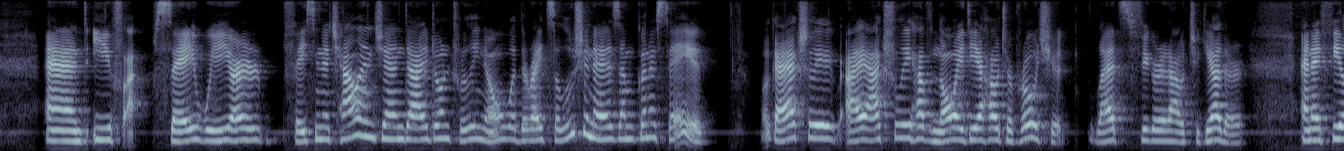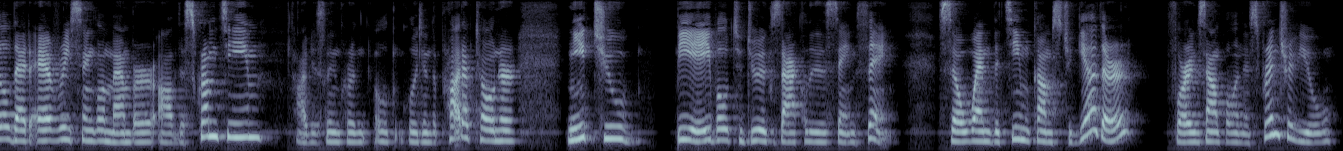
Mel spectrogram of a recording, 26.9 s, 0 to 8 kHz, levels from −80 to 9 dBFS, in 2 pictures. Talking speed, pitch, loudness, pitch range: 175 wpm, 215 Hz, -19 LUFS, 195-245 Hz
